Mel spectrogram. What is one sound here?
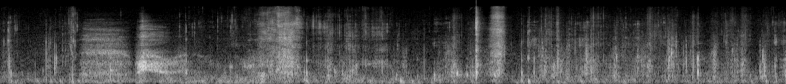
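A young woman chews and smacks food close to a microphone.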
